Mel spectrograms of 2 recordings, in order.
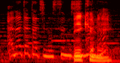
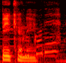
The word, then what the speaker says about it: Bhikkhuni: kind of a dick bikuni I'm pretty sure that's how it's pronounced bikuni Valkyrie Drive Bey mermaid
